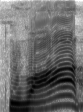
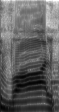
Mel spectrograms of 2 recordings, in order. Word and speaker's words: walk: तो WALK वॉक, ना कि वॉल्क।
